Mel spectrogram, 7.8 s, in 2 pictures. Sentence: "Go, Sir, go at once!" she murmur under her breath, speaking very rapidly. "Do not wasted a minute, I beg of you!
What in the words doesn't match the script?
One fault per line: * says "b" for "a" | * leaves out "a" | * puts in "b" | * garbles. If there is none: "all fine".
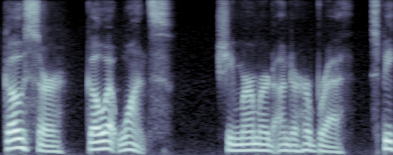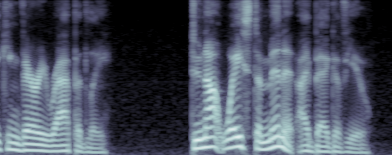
* says "murmured" for "murmur"
* says "waste" for "wasted"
